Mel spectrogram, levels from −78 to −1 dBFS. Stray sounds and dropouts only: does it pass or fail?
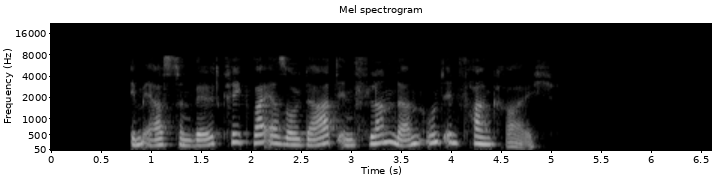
pass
